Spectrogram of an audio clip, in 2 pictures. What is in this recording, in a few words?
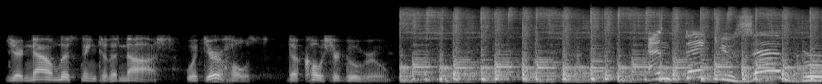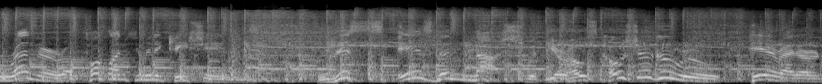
Voice over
